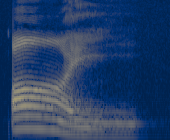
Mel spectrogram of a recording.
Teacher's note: I is a diphthong sound, which means it's a combination of two vowel sounds that are pronounced within the same syllable. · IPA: /aɪ/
